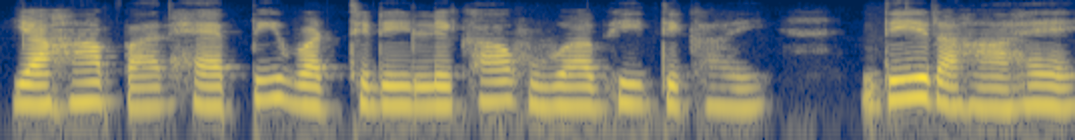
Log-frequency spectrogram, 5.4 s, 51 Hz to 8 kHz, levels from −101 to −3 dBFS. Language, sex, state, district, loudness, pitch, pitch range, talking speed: Hindi, female, Uttar Pradesh, Lalitpur, -20 LUFS, 185 Hz, 175-200 Hz, 120 wpm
